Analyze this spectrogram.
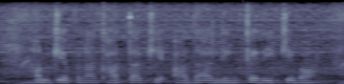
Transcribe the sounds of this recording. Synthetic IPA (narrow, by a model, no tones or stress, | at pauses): hɐmkeɐpnakʰaːt̪akḛʔaːd̪ʱaːɾlɪ̃ŋkːɐɾekebaː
